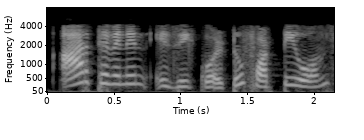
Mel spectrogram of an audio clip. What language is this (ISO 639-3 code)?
kan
